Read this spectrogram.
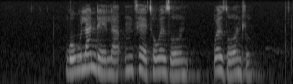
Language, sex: Zulu, female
